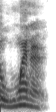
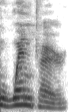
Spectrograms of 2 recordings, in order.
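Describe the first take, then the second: First: "winter" with the T dropped, "WIN-er"; American pronunciation. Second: "winter" with the T fully sounded, "WIN-ter"; original pronunciation. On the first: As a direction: say "winter" almost like "winner". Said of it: "ou tande Ameriken". (di "winter" san T, tankou Ameriken) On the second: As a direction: keep a clear T after the N in "winter". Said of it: "pwononsiyasyon orijinal li". (di "winter" ak T a, jan orijinal la) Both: Shown as a demonstration.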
